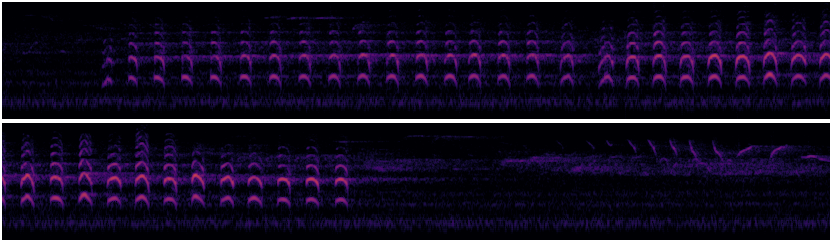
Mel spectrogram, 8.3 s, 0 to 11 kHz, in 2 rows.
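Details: Female northern goshawk at a forest feeding station in 2019, giving its typical cackling call: a fast, even series of about thirty harsh kek notes lasting five seconds, fading into quieter high twittering afterwards.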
